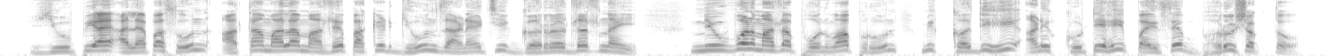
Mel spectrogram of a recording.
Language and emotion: Marathi, happy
